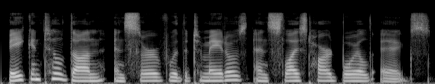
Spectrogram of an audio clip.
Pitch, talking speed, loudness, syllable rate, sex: 175 Hz, 180 wpm, -19 LUFS, 4.7 syllables/s, female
